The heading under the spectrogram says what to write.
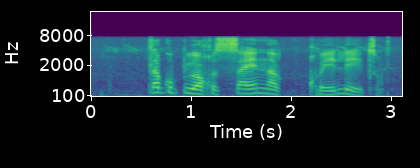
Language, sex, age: Tswana, male, 23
